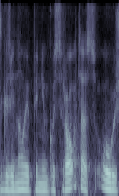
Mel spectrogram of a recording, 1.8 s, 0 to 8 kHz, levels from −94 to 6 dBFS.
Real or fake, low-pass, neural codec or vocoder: fake; 7.2 kHz; codec, 16 kHz, 0.8 kbps, ZipCodec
